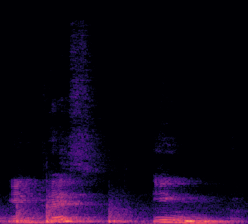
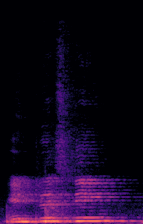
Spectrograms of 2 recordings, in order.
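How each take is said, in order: First: "Interesting" slowly broken as interest, pause, ing; split into syllables. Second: Said in the usual way. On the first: Shown as a demonstration. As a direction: pull "Interesting" apart into interest and a separate ing. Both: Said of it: "It is also two syllable".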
